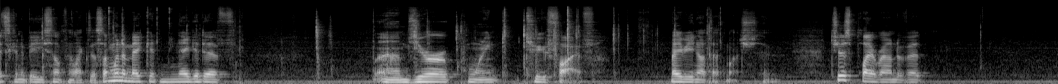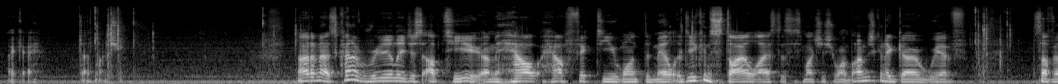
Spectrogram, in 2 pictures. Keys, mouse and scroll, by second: 1.4 click, 5.6 Return, 7.1 shift+click, 11.7 scroll down 2, 11.8-13.9 middle drag, 13.9-20.5 shift+drag, 20.5 middle click.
